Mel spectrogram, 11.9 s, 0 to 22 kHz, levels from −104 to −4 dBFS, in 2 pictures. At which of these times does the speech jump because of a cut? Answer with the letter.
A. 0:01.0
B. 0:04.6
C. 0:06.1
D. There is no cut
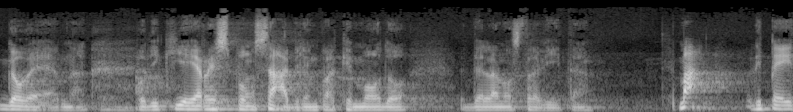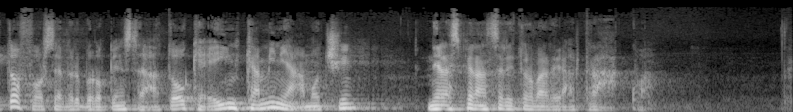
A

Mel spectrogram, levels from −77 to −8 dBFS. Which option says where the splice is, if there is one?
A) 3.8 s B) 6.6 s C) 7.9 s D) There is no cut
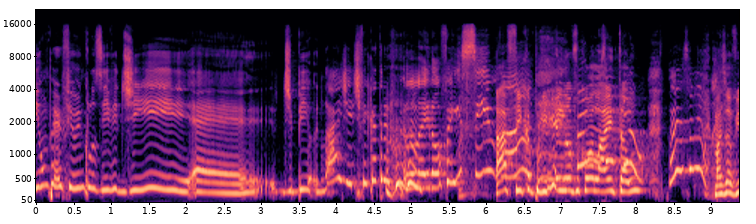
A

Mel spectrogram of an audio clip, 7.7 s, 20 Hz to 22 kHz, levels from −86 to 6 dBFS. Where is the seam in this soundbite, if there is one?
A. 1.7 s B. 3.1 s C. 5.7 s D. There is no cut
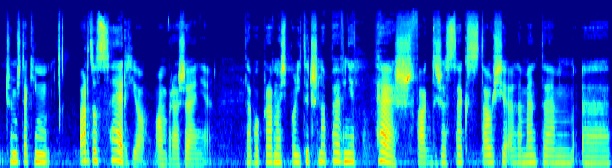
B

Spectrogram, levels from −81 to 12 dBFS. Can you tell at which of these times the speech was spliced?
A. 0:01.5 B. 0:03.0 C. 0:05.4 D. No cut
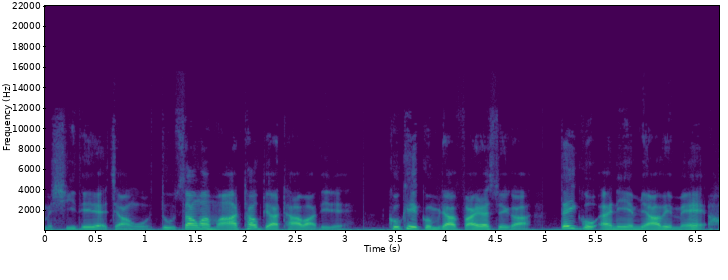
D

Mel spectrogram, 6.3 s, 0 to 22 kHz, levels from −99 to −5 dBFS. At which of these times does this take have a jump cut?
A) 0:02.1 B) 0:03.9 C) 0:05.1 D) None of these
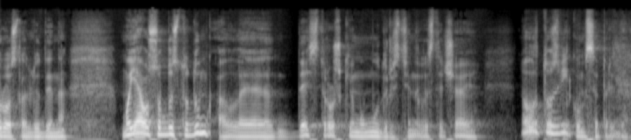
A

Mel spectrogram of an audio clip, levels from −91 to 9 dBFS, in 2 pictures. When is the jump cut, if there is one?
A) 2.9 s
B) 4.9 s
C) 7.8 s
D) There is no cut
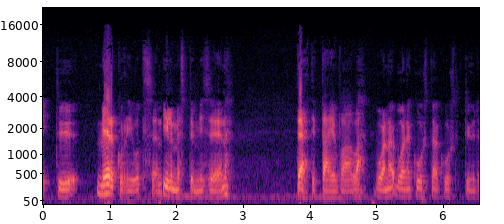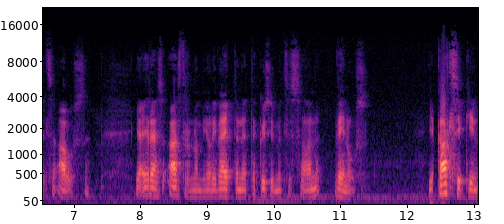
D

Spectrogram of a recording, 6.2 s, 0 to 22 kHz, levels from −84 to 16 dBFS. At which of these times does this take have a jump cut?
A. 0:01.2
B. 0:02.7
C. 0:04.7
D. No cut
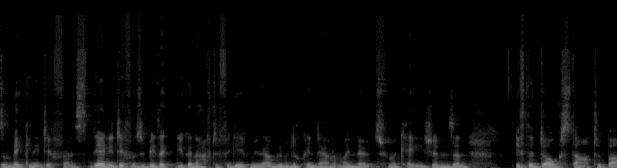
D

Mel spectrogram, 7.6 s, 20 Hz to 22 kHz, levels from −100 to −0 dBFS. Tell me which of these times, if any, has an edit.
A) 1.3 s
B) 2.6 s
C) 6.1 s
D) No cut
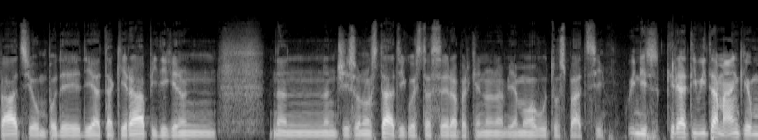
D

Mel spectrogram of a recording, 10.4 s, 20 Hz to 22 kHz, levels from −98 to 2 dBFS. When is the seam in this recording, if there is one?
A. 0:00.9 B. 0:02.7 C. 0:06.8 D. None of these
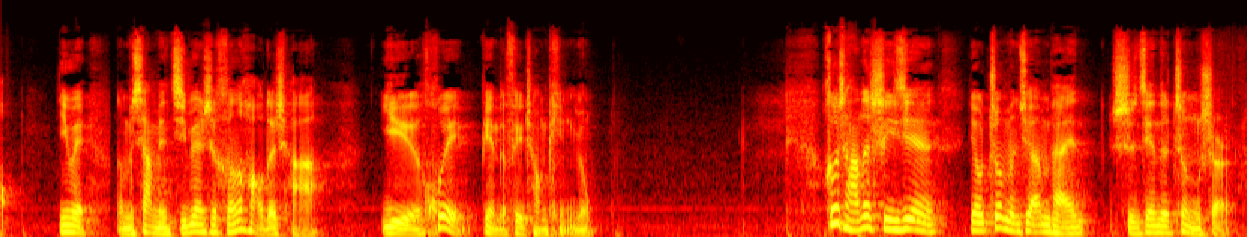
A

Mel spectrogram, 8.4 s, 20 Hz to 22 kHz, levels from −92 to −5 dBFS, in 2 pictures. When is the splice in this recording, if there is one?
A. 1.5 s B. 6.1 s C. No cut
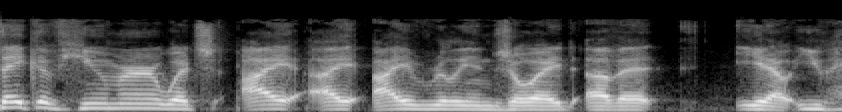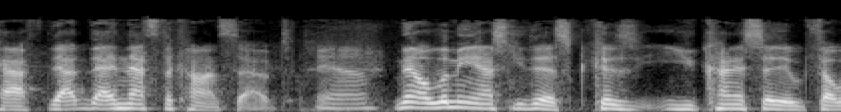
C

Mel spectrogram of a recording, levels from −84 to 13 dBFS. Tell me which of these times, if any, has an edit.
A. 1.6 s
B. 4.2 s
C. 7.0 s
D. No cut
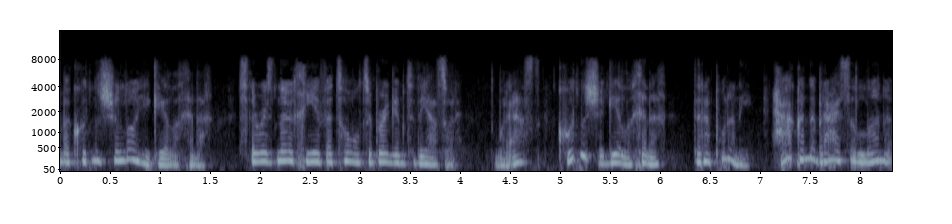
D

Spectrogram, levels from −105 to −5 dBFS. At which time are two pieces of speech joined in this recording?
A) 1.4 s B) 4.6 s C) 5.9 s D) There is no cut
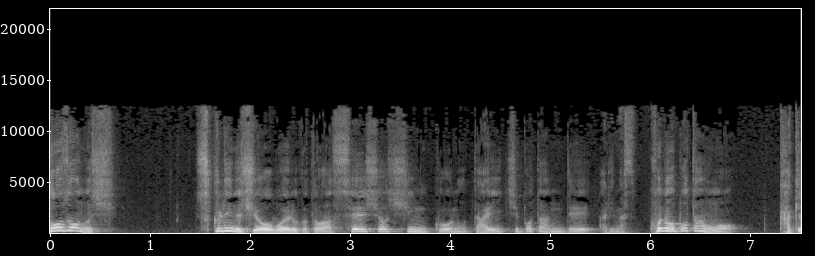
C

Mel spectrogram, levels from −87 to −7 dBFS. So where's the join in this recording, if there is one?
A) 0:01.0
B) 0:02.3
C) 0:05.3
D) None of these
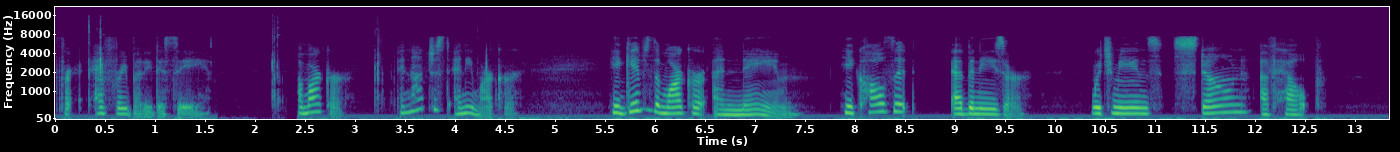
B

